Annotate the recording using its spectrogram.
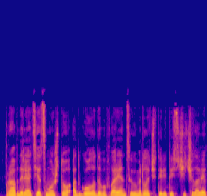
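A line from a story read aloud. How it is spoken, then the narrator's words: Plain. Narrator (Russian): спросила Катерина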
